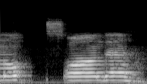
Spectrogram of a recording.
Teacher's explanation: حمزہ ساکن جھٹکے سے پڑھیں گے, واو نہیں پڑھیں گے. جب بھی حمزہ کو مر سکون آئے گا, حمزہ ساکن ہوئے گا تو جھٹکے سے پڑھیں گے.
